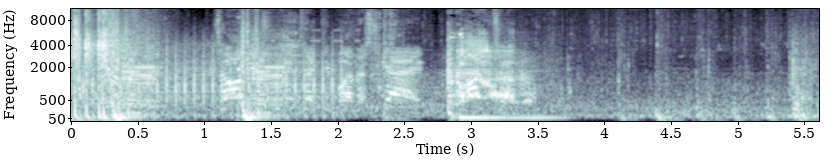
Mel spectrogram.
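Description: Gunshots ring out sharply a few times.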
